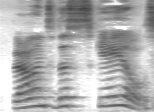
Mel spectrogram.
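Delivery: yelling, high-pitched and loud.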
